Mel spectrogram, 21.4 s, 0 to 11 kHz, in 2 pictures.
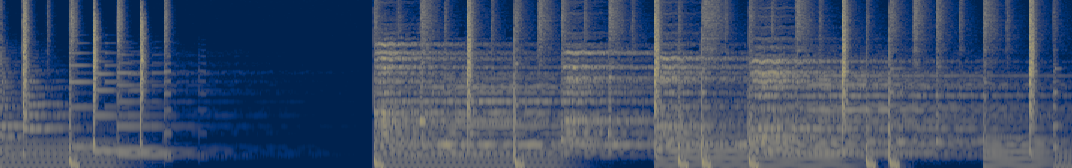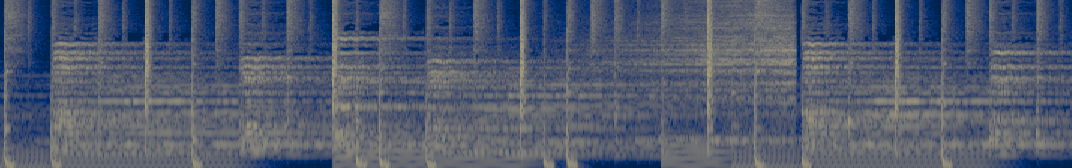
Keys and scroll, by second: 0.1 c, 1.1 space, 3.4-4.3 typing, 13.6-14.3 typing, 18.0 typing.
